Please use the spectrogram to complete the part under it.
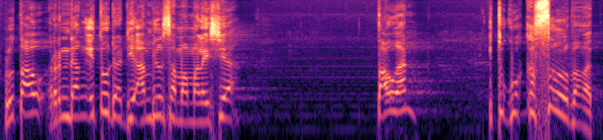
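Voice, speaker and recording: A man's voice: high voice, normal speed, darkish tone. A man from Padang in Indonesia doing an exasperated, escalating stand-up comedy rant on stage. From Padang, West Sumatra, Indonesia. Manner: exasperated, exclaiming, acting out examples. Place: theatre stage before an audience.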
